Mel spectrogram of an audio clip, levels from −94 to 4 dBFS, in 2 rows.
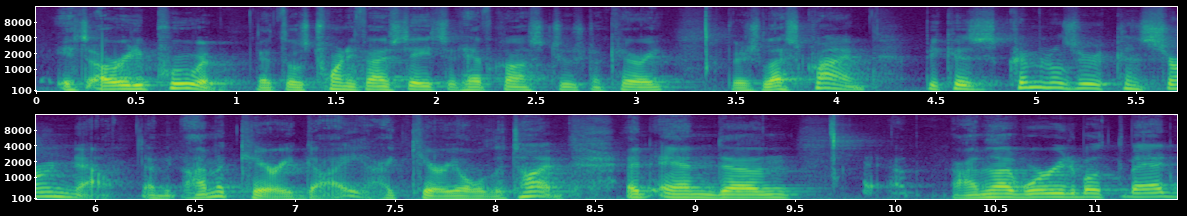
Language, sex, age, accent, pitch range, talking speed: English, male, 60-79, American, 110-150 Hz, 205 wpm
